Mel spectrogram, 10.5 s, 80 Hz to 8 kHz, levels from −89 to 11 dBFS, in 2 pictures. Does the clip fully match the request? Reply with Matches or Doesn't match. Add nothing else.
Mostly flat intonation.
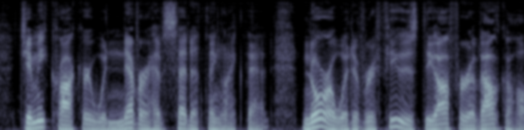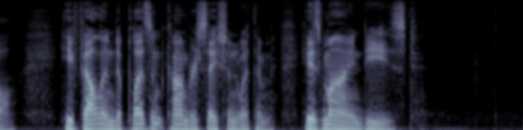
Doesn't match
